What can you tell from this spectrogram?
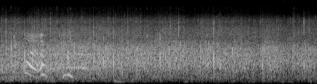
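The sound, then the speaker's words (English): An audience applauds a question steadily, a dense wash of clapping that holds at an even level throughout, with a few faint voices and a brief whoop near the start. “You can totally clap for it if you want.”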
